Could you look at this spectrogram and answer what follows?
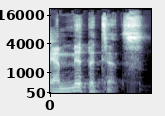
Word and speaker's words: omnipotence: I said but yeah yeah because isn't it Ami potency yeah okay it's a challenge around say it differently each time yeah say it again how you say it Tom I say it omnipotence omnipotence thank you yeah there you go perfect and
